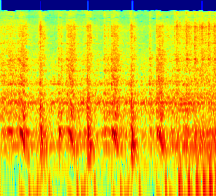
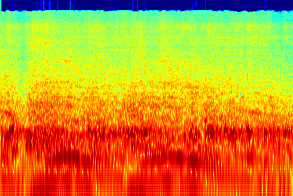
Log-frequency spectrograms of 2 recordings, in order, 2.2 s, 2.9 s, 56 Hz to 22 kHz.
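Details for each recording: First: Honda Beat FI sputtering and dying on throttle; fuel pressure below 10 PSI (normal about 40); small uneven sputters and coughs, barely holding idle; stumbling idle from low fuel pressure, fuel pump parts to be checked. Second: Honda Beat FI after fuel pressure restored to normal 40 PSI; engine picks up cleanly on each throttle blip, revs rising and falling smoothly without sputter or misfire; normal revving.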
